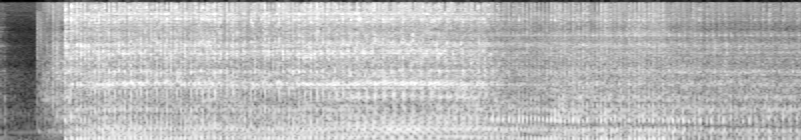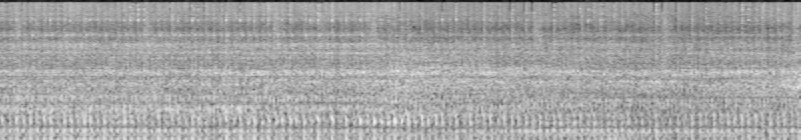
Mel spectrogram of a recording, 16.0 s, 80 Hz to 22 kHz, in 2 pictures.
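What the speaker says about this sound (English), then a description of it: "since this engine is actually air-cooled, it's quite loud" A Honda BF2.3 air-cooled outboard motor runs loud and steady close by, a harsh mechanical drone that holds constant after a brief higher-revving start.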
